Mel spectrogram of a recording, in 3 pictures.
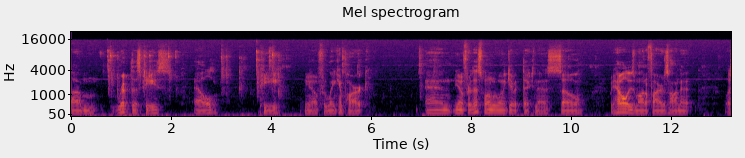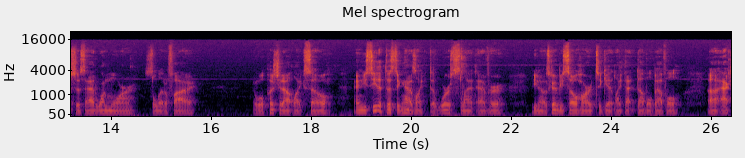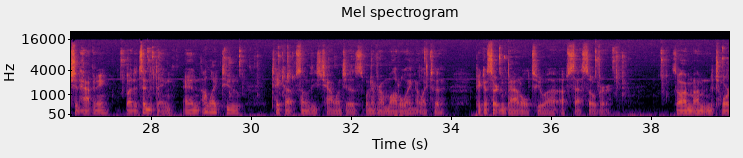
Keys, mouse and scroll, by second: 0.7 alt+right click, 0.7 alt+a, 1.4 l, 1.9 l, 2.9 p, 3.3 click, 3.6 Tab, 4.0 alt+a, 4.2 click, 4.6 middle click, 5.3 shift+middle click, 5.7 scroll down 1, 6.0 middle click, 6.9 shift+middle click, 7.2 middle click, 7.3 scroll up 1, 9.8-18.1 drag, 20.3 middle click, 20.9 shift+middle click, 21.2 middle click, 21.3 scroll up 1, 24.7-26.3 middle drag, 26.6 scroll down 1, 26.8 middle click, 27.3 Tab, 28.0 alt+z, 28.4 click, 29.4 2, 29.9 alt+click, 30.5 g, 30.6 g, 31.5 click, 33.4 KP_1, 34.9 e, 36.5 click, 36.8 Tab, 37.2 alt+z, 37.5 alt+middle click, 38.1 Tab, 39.4 1.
